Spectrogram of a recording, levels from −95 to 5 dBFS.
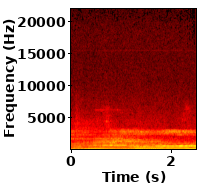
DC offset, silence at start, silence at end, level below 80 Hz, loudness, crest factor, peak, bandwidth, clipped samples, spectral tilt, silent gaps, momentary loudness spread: under 0.1%; 0 s; 0 s; -36 dBFS; -30 LUFS; 14 dB; -16 dBFS; over 20 kHz; under 0.1%; -6.5 dB/octave; none; 6 LU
